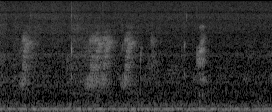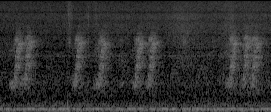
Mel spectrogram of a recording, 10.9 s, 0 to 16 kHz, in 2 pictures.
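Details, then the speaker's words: Normal bowel sounds in a 17-year-old female during a nurse's abdominal assessment: short, soft gurgles in bursts over a low steady hum, heard immediately on auscultation. "I did hear them immediately upon oscilation if I had not I would have listened for at least 5 minutes before I determined that they were completely absent"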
